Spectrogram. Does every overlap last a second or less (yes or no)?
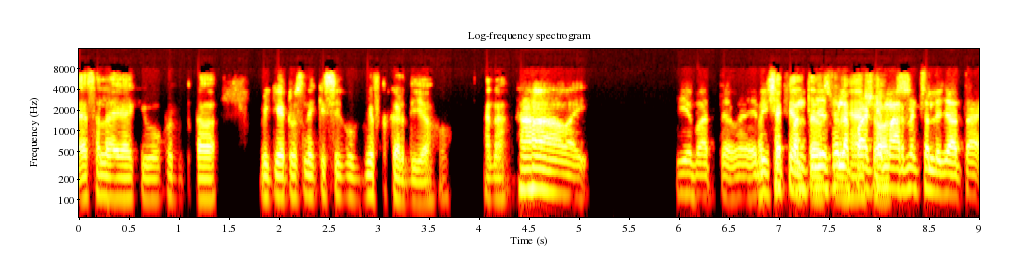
no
